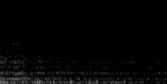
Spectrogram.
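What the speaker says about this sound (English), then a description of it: "It's loaded with bees." A dense, low buzzing hum of many bees swarming close by on a hive frame, steady and unbroken, with no voices.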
